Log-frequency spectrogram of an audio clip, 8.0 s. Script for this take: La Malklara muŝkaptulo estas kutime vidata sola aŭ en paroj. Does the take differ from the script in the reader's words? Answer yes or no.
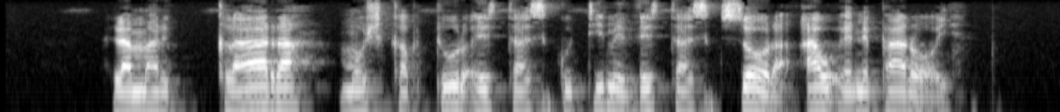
yes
